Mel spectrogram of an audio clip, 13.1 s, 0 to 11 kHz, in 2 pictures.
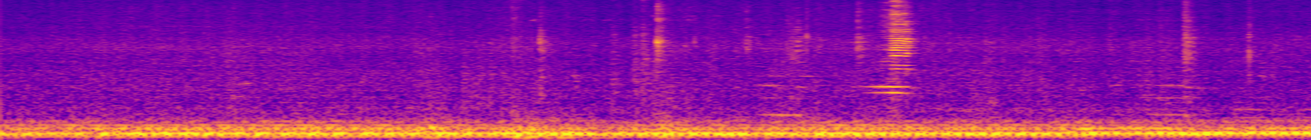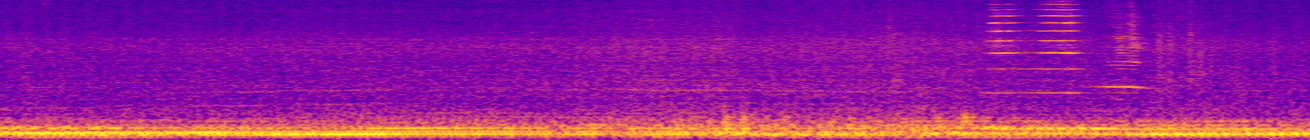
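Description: A 1972 Ford F250 crew cab pickup climbing up a curb, its engine a loud, steady low rumble close by throughout, with a few brief clanks and squeaks over it.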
